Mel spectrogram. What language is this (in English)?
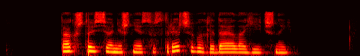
Belarusian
